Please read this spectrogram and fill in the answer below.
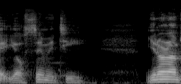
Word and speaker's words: Yosemite: saying it's but they make you say it Yosemite you know what I'm saying but if you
